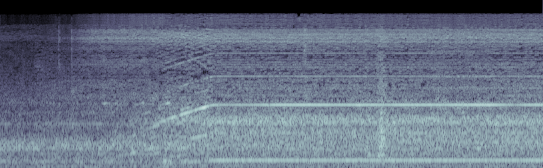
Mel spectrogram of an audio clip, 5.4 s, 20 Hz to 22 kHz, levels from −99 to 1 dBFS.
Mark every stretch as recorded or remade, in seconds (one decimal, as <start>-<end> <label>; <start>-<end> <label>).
0.0-0.5 recorded; 0.5-1.6 remade; 1.6-4.3 recorded; 4.3-4.9 remade; 4.9-5.4 recorded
